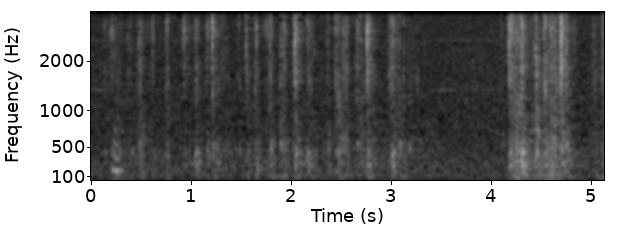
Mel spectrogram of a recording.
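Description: Rapid, uneven clicking of keys on a computer keyboard, with brief pauses and a denser burst of keystrokes near the end.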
